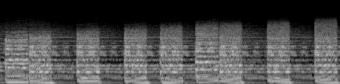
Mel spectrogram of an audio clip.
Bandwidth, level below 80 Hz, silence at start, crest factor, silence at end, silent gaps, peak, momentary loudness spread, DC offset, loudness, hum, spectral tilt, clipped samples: 9.8 kHz; -32 dBFS; 0 s; 14 dB; 0 s; none; -6 dBFS; 4 LU; under 0.1%; -19 LUFS; none; -4.5 dB/octave; under 0.1%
